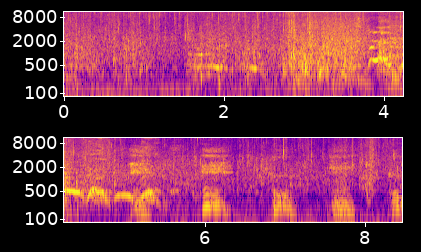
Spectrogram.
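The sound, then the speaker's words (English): Water splashes and rushes steadily throughout as water that had almost filled a kitchen drains away, a dense wash of sound, while excited voices call out over it in the second half. “The water's falling up. The water's going away.”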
